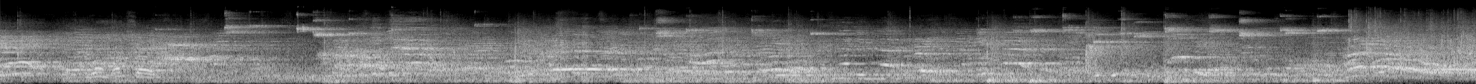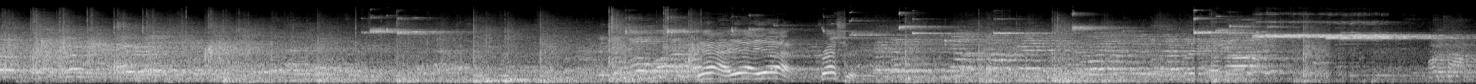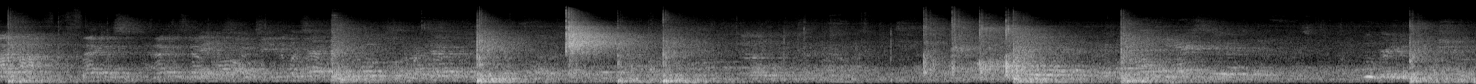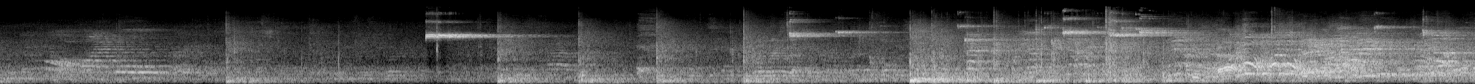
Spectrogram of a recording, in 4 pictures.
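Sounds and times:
scattered voices: 49.6s - 59.0s.

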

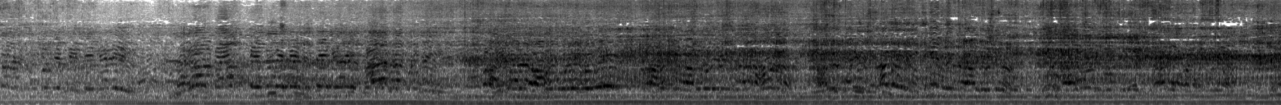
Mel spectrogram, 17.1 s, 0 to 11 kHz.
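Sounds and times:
tractor diesel engine droning: 0.0s - 17.0s
voices talking loudly: 0.0s - 17.0s.

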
